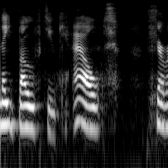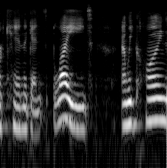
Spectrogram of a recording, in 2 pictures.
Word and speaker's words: shuriken: Showing how our histories are almost the same and Espio saying actually it's pronounced shuriken Amy.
